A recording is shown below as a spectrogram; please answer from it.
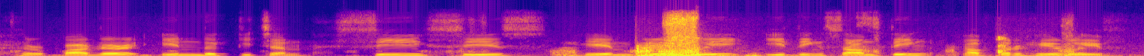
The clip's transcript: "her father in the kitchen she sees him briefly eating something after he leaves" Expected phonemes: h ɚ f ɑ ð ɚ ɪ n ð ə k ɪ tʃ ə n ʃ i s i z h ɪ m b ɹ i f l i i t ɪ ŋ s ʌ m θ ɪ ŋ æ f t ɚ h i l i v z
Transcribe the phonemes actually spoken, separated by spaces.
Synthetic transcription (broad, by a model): h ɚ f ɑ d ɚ ɪ n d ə k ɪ tʃ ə n s i s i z h ɪ m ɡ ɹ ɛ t l i i t ɪ ŋ s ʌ m t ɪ ŋ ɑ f t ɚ h i l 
